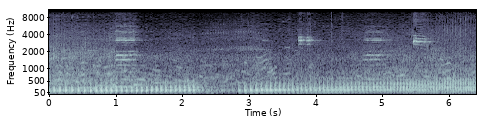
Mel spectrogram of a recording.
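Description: Motorcycle engine running close by with a fast, even pulse, dropping away for about half a second a little over two seconds in and then picking up again, over crowd voices and a few short high-pitched blips.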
